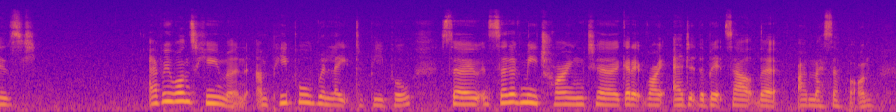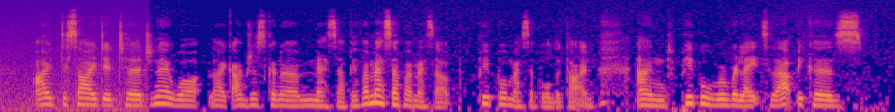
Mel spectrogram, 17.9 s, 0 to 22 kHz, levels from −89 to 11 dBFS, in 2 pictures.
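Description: Overdone noise removal sets in at 10.45 s and runs to the end of the clip. Here a noise reduction stage cuts too hard. Any frequency band close to its estimate of the room noise, which sits about 19 dB below the speech, is pulled far down or switched off, and the quieter parts of the speech go with it. The background drops and breaks up into twinkling, warbling specks.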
